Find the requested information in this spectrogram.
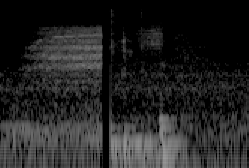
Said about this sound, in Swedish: På så sätt så har du med denna lilla extra bonuslek, detta lilla puffande, Hjälp dina läppar att vila mer avspänt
